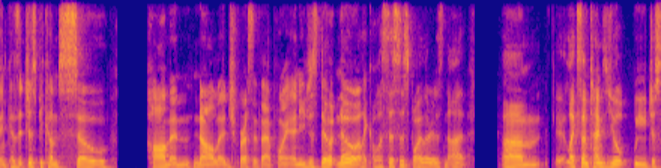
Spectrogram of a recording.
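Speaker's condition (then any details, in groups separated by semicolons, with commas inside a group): No condition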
